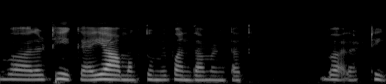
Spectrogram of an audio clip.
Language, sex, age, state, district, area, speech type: Marathi, female, 18-30, Maharashtra, Nagpur, urban, spontaneous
